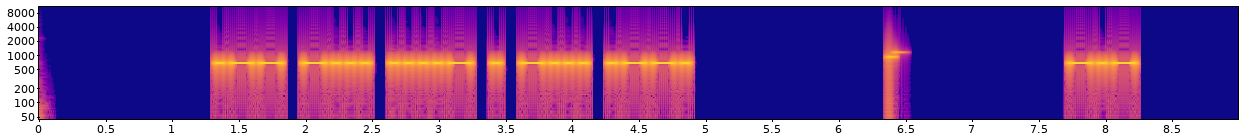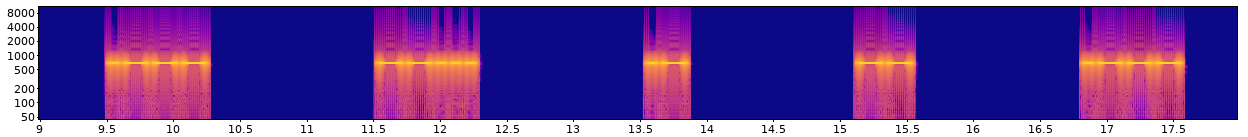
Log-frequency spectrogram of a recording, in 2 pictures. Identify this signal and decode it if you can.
Morse code, heard as a keyed tone, about 22 wpm, spaced as for 9 wpm, 700 Hz. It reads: WB4EBP KJ7AMJ
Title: USA Call Signs - 6 Characters - 8x Character Spacing - 22wpm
